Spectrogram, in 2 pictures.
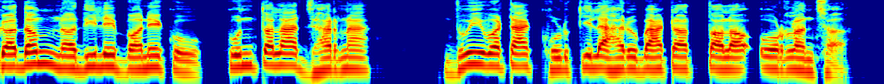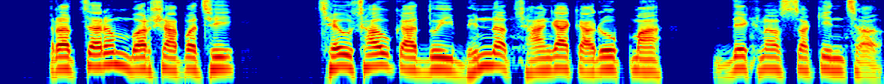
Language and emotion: Nepali, neutral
